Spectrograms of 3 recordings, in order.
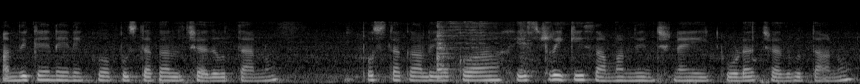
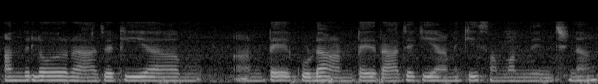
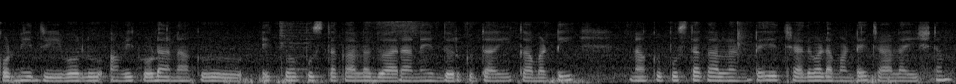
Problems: constant background noise, low volume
